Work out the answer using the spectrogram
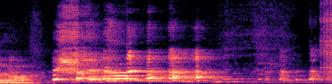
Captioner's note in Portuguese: risos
